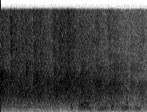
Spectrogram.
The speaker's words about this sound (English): Brilliant. Let's give them a little round of applause. Thank you.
